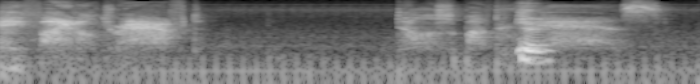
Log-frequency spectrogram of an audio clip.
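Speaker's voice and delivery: whispering.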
